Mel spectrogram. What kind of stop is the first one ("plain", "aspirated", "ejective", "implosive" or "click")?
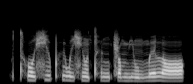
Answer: aspirated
